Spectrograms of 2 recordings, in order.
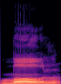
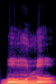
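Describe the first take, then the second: First: The word ends on a consonant, no final vowel. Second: The word ends with an added final o vowel. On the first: The speaker calls it right. "এগুলো কিন্তু ব্যতিক্রম" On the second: The speaker calls it wrong. "এমন হবে না"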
